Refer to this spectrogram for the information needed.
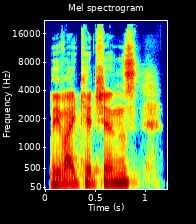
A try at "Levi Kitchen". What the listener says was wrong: Not Kitchens, dude. Are you serious? You're saying plural.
